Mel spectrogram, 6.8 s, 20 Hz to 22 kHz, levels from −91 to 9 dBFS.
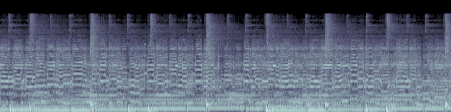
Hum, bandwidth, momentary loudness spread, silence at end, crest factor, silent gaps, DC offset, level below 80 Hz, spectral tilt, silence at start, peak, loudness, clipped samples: none; 14 kHz; 3 LU; 0 s; 16 dB; none; under 0.1%; -24 dBFS; -5 dB/octave; 0 s; -2 dBFS; -17 LUFS; under 0.1%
